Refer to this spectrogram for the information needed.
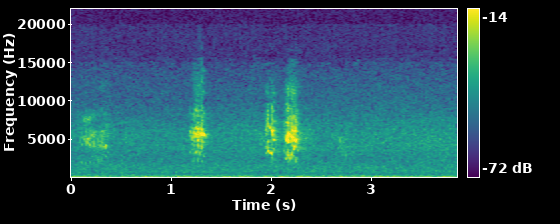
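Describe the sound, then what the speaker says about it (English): Outdoors, a bird gives a few brief, faint chirps spaced a second or so apart over a steady low rumble of background noise. "What kind of bird is that?"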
